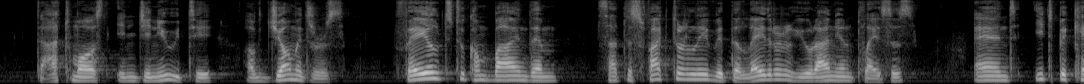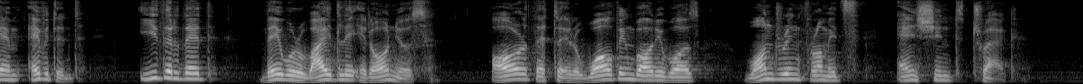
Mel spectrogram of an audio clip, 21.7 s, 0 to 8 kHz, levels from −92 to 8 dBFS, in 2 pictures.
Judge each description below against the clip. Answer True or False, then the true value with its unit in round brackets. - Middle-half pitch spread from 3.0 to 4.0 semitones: False (4.9 semitones)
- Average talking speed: False (100 wpm)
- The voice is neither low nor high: True (155 Hz)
